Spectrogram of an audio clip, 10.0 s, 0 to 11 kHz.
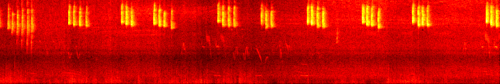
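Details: Perched on a dead branch in riparian forest in Japan in mid-July 2015, a male meadow bunting keeps calling loudly against an intruder: high, dry clusters of quick ticks each second, over a low, constant rushing background noise.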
